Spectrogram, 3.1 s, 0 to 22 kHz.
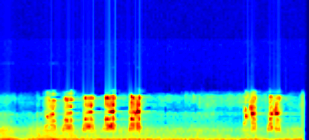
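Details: Osprey at a nest at Loch Garten on a 19 April morning, calling during repeated intrusions by another osprey: a run of short, high, harsh chirped notes, about six in a second, a pause, then two more, over heavy low wind rumble.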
